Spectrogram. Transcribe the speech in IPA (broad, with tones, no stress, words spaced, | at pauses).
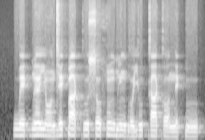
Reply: we˨ ɡ͡bɛ̃˧jɔ̃˨ de˨˦k͡pa˦˨ ku˨˦so˦fũ˦ɡ͡bĩ˧ ɡ͡bo˨ju˧ ka˧ kɔ˨ne˨k͡pu˨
